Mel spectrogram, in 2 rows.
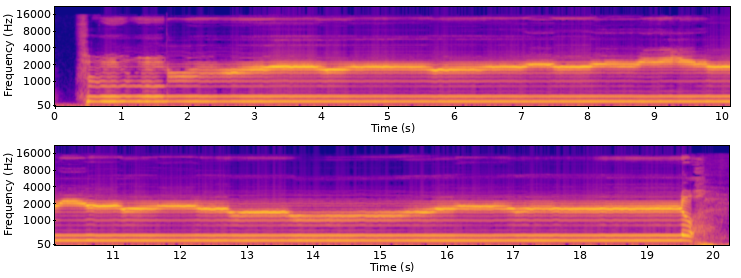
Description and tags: alfonso high 09
From a recording batch done in the MTG studios: Alfonso Perez visited tuva a time ago and learnt both the low and high "tuva' style singing. Here he demonstrates the high + overtone singing referred to as sygyt.
throat, tuva, singing, overtones, sygyt, high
